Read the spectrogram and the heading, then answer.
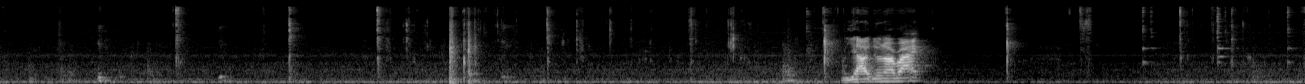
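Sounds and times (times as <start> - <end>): person chewing with mouth smacks: 1.7 - 8.4, 10.0 - 11.0.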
